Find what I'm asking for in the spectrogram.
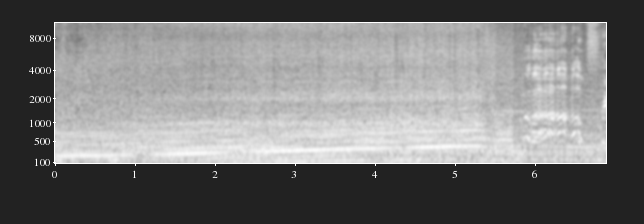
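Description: A 2002 Pontiac Firebird Trans Am with a 6-speed manual accelerating hard and winding out second gear, a loud, rising engine roar heard from inside that climbs steadily in pitch before easing off near the end.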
